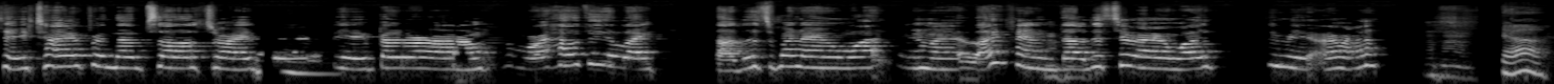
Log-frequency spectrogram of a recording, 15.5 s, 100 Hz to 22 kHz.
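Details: Dysarthria in an adult woman with probable ALS, diagnosed in 2014 at age 33 after rapid onset (half Ironman to needing a cane within six months); about ten years since diagnosis; real speech.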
